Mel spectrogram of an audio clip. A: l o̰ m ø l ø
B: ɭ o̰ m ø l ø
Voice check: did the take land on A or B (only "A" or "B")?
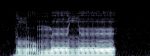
A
